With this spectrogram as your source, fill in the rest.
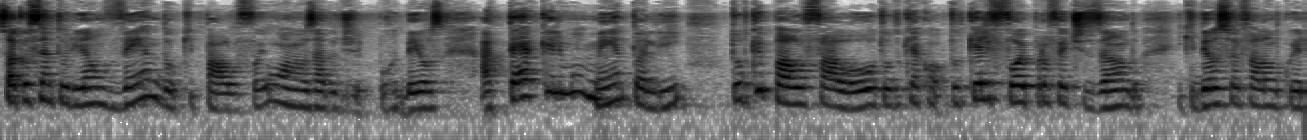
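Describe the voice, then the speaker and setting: At a fairly quick pace, a woman talks in a normal speaking voice. Her pitch is medium, with ordinary pitch variation. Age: 20s. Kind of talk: informal bible teaching.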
